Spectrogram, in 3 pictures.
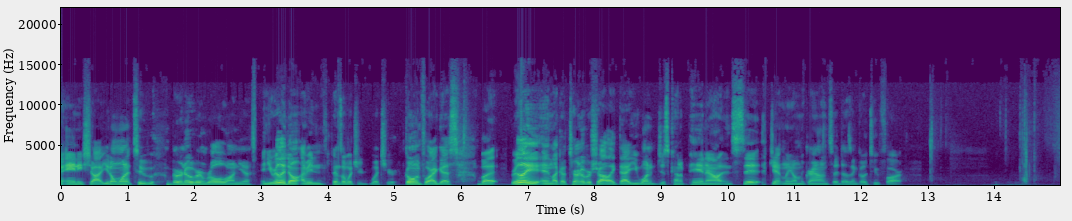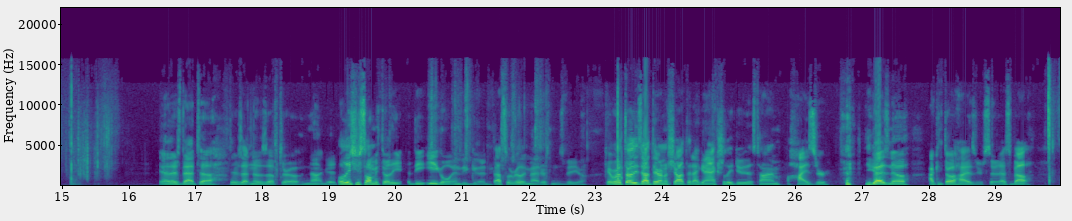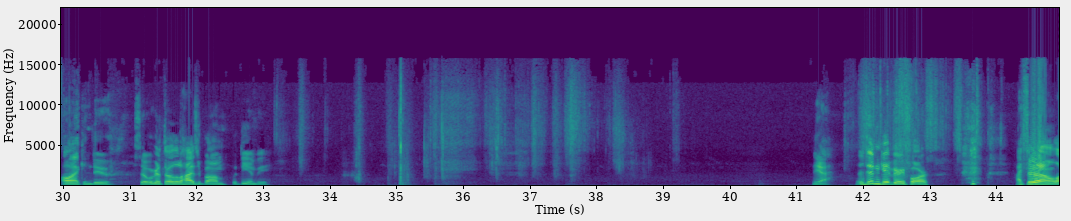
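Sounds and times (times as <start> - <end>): footsteps on paved path: 14.3 - 15.9, 34.3 - 39.3, 41.7 - 43.8
scuffing steps: 14.4 - 15.9, 34.3 - 39.3
sharp snap: 29.8 - 30.0.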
